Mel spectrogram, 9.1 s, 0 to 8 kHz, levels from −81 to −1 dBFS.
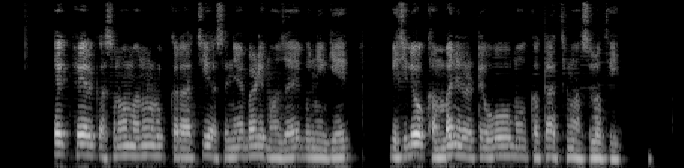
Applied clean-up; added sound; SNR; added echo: neural mask model DeepFilterNet 3.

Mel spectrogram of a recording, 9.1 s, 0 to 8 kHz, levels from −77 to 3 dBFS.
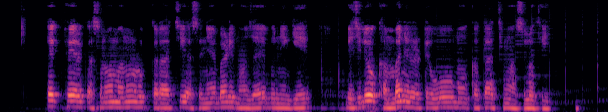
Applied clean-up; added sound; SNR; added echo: neural separator model SepFormer DNS4.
